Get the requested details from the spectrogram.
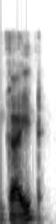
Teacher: a voiceless velar stop with aspiration is found in this kite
